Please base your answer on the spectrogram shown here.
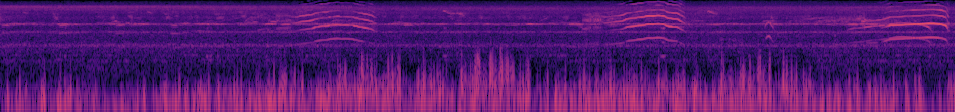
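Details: Juvenile grey-faced buzzard calling repeatedly at a nearby adult perched in line with it, later chased away by the adult; clear down-slurred whistled cries with rich overtones, three calls spaced about three seconds apart over low rumbling background noise.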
